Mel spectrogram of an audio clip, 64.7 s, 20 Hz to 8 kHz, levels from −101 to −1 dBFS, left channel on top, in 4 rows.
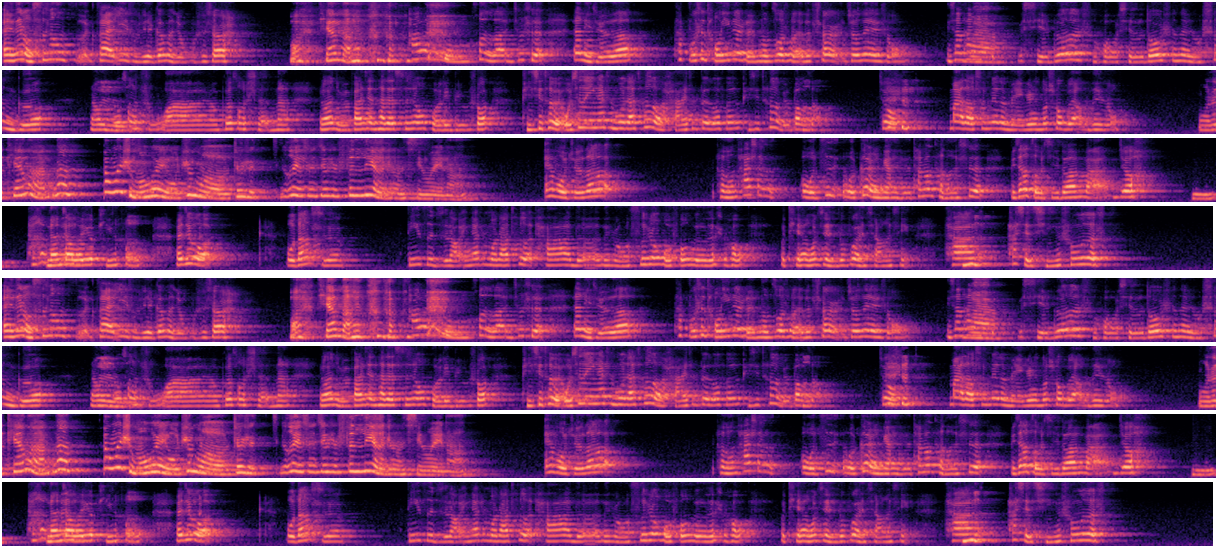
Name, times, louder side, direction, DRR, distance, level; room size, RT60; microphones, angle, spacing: voice 1, 0.0-3.1 5.5-8.5 9.0-12.1 12.6-13.1 13.8-16.8 17.4-20.0 20.4-22.7 23.2-27.1 27.9-28.2 28.8-31.1 39.6-40.5 41.9-42.7 43.0-45.5 45.8-47.6 48.9-50.4 50.9-51.4 52.4-53.1 54.0-58.5 58.9-60.7 61.1-61.6 62.0-63.3, equal, 5° left, 2 dB, 1.5 m, -25 dB
voice 2, 3.8-6.0 12.8-13.3 17.4-17.9 26.9-27.0 28.0-28.3 32.1-33.3 33.7-38.6 48.2-48.6 49.3-49.5 61.4-61.7, right 2 dB, 60° right, 3 dB, 2.2 m, -23 dB
29.0 x 22.5 x 4.1 m, 0.87 s
head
